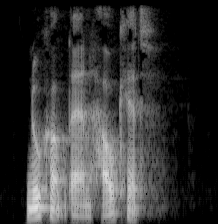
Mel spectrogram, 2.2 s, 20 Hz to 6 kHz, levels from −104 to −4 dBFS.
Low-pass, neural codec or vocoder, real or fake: 5.4 kHz; none; real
